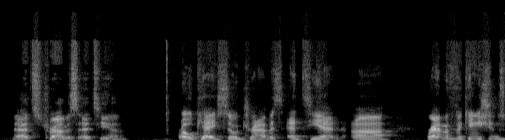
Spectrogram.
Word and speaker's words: Etienne: Ian, I need you to pronounce. That's Travis Etienne.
